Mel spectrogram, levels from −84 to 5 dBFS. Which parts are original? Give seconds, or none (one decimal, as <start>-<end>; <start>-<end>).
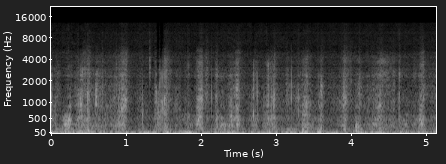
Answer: none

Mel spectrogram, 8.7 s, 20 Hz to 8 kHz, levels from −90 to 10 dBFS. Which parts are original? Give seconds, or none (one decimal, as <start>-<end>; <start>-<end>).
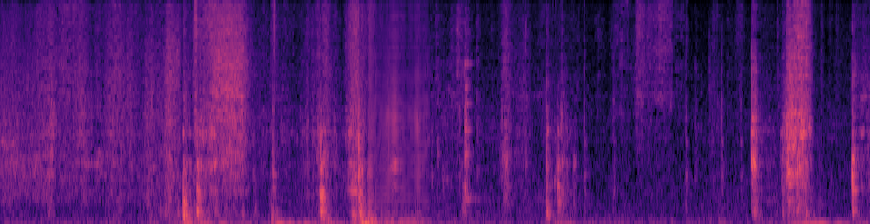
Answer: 0.0-3.7; 4.3-8.7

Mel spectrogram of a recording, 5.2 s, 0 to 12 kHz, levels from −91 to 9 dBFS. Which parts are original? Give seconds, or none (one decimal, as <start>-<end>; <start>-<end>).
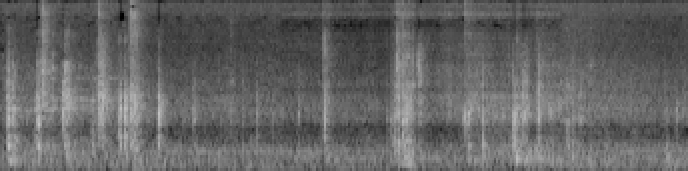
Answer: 0.0-2.1; 4.2-5.2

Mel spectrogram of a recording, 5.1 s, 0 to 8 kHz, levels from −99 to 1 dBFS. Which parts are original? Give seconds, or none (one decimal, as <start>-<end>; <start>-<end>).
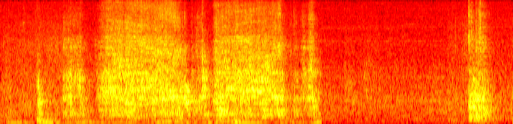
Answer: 0.0-5.1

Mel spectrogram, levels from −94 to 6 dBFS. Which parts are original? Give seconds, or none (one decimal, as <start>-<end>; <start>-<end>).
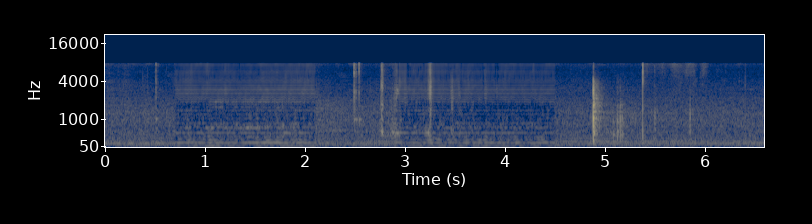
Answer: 0.0-0.7; 2.1-2.9; 4.5-6.6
